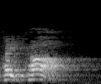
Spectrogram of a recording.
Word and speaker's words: Pekah: Along with Pekah. Accents on the last part of the word there.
